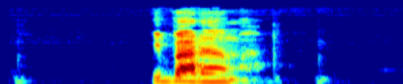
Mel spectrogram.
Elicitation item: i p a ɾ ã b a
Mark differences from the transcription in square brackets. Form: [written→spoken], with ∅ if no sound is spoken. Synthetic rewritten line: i [p→b] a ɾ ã [b→m] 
